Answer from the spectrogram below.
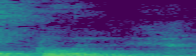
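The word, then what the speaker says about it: school: हमारा दूसरा नियम है सी के बाद एच हो तो एच साइलेंट होता है। जैसे कि स्कूल, अब एस सी H double L, सी के बाद एच आया।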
